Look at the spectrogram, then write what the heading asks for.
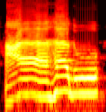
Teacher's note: عین کو گلے سے نکالیں گے زور لگا کر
